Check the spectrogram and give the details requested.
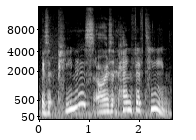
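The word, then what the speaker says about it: PEN15: I'm like, is it penis or is it Pen 15? Well, Like, what's the I'll actual explain name? it to you. What's the name of the show? Well, it would be pronounced Pen 15 Okay.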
